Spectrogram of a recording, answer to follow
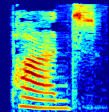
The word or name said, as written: pods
